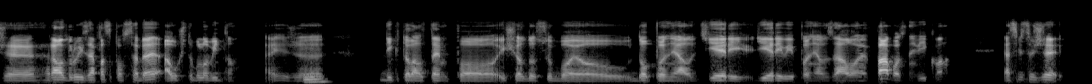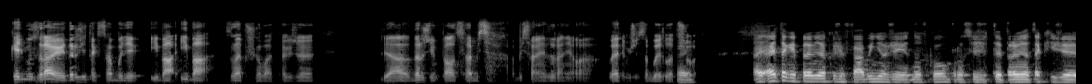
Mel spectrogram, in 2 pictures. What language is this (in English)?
Slovak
